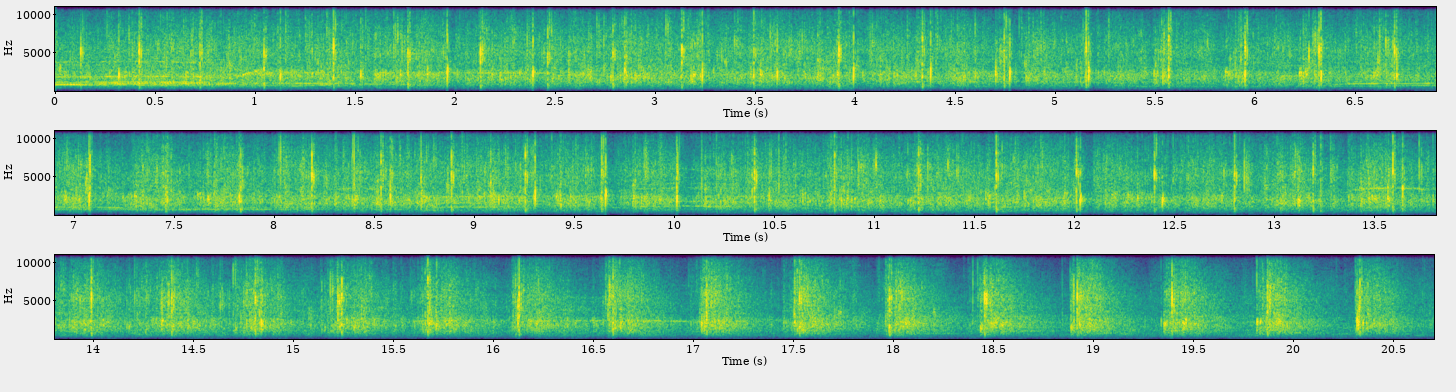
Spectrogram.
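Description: Audience applause, which in the second half settles into rhythmic clapping in unison, the beat growing more distinct toward the end.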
